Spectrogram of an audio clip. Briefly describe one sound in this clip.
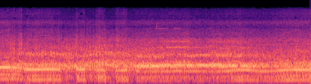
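Tyres squeal as a car skids through a bend.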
